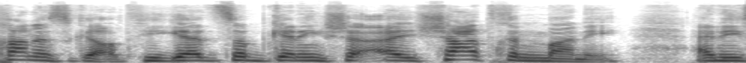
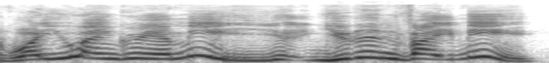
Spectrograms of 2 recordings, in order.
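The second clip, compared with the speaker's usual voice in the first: higher-pitched retold protest; indignant disbelief; 8 semitones higher than usual. Friend answering his angry friend about the wedding, indignant disbelief. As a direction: throw the accusation back, mock-affronted. Acted quarrel over missing invitation.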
